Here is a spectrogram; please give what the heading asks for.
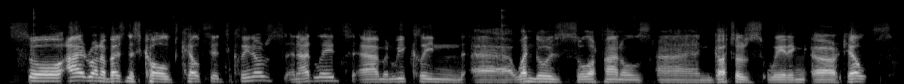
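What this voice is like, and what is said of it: Speaks with a noticeable accent. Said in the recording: “you've got an accent.”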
